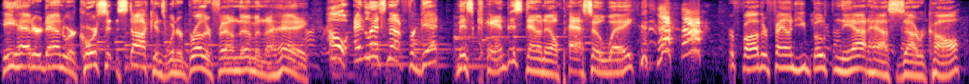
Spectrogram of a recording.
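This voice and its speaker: A man plays a wry, folksy cowboy who leads his brothers in an Old West audio drama. His Western American drawl is creaky and fairly high for a man, rising and falling freely over a music bed. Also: expressive, normal speed, few pauses. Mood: amused. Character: folksy teasing older cowboy brother, leader of the trio.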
